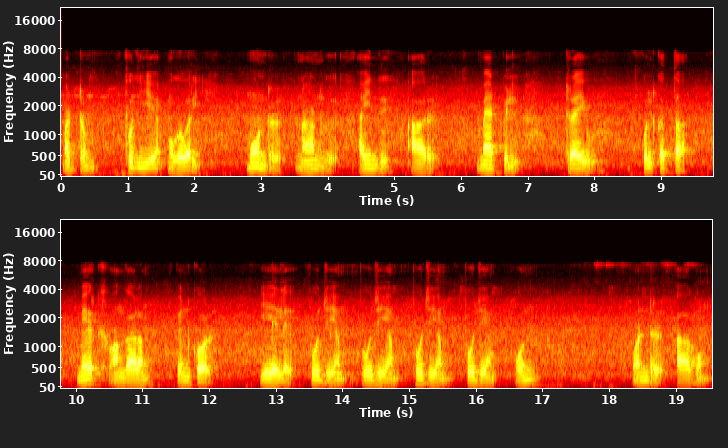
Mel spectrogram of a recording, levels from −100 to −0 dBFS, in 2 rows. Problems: constant background noise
